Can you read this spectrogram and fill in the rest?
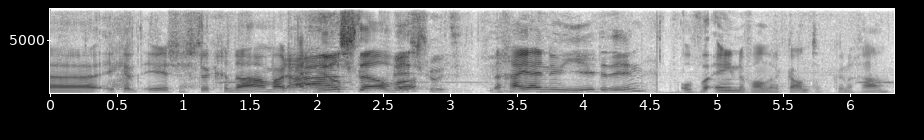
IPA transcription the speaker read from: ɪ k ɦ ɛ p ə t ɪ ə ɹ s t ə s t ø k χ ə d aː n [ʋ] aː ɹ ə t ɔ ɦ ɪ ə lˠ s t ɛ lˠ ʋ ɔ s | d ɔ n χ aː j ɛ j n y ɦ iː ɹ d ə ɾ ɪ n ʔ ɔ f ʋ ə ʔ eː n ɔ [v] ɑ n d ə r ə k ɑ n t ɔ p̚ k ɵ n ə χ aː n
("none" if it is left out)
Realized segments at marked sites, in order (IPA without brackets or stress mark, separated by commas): ʋ, f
